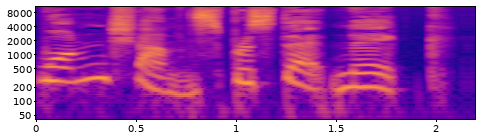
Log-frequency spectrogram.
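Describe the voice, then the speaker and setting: A man's voice: high voice, big pitch swings, takes it slowly, creaky, breathy edge, dry recording, clean studio sound, voice pushed up, heavily acted. A man voicing a timid young alien crewman, anxious and miserable, in an audiobook story. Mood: pleading. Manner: miserable, anxious, blurting protests.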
